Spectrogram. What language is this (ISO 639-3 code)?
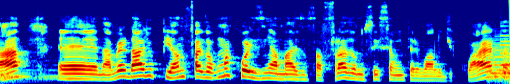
por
